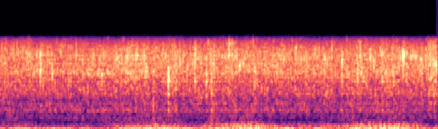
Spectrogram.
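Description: Sliced onions, garlic, ginger and tomato sautéing in oil in a nonstick wok: a steady frying sizzle with small crackles.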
